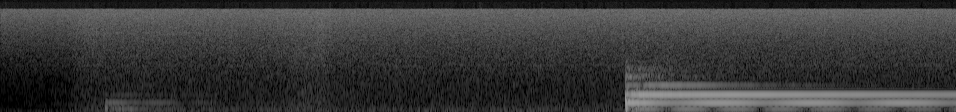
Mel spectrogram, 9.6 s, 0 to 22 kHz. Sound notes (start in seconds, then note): 1.1 bell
